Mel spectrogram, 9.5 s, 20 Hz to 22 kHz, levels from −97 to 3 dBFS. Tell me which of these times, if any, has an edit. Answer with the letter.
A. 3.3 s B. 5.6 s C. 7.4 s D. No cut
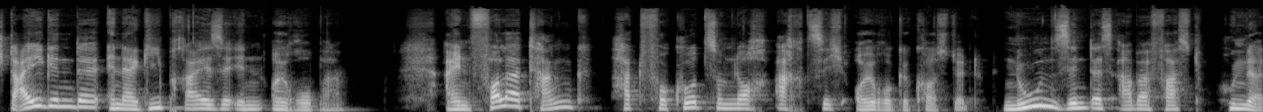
C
